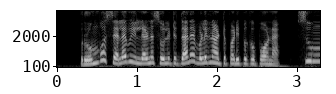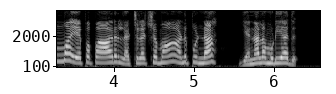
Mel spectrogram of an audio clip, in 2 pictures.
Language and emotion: Tamil, angry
